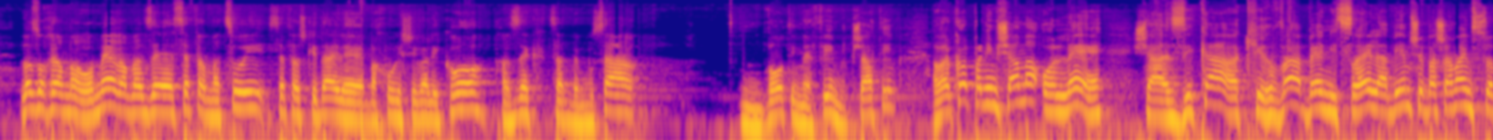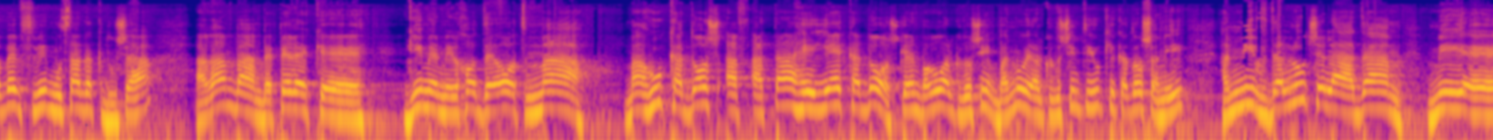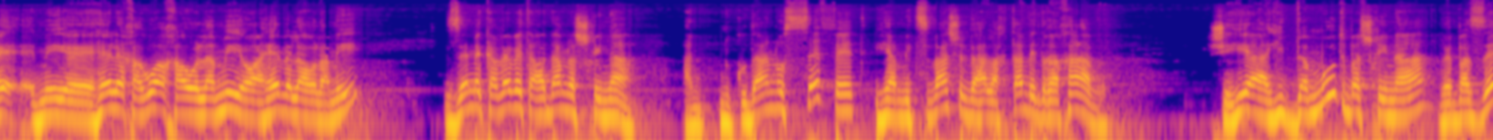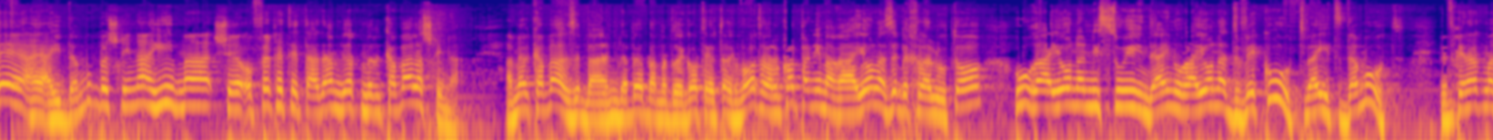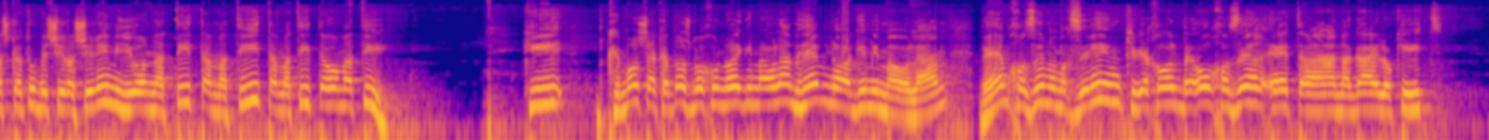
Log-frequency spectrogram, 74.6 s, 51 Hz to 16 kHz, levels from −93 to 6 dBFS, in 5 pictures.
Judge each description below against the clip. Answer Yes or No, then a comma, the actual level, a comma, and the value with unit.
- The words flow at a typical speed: Yes, average, 115 wpm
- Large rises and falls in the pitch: Yes, wide, 6.9 semitones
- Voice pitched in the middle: Yes, medium, 165 Hz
